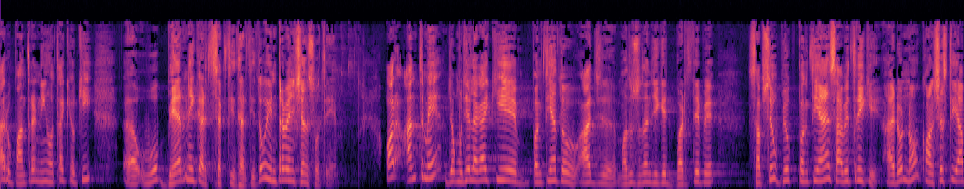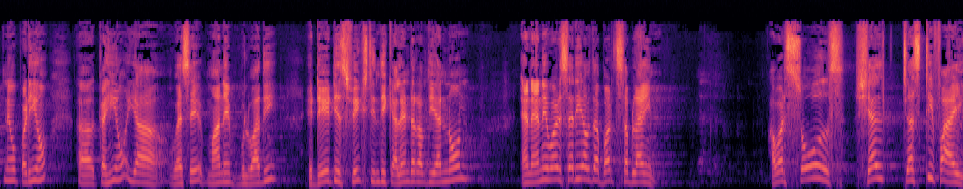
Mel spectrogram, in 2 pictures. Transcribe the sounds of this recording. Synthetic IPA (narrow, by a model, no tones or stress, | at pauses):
aɾʊpãːnt̪ɾənɐɦĩɦoːt̪akjõːki | ʋobeːɾnɐɦĩkɐɾsɐk̚t̪id̪ʱɐɾt̪it̪oʋoɪ̃ɳʈəɾʋɛ̃ːnʃənzɦoːt̪ḛɦɛ̰̃ː | ɔːɾɐ̃nt̪mẽd͡ʒɐbmʊd͡ʒʱelɐɡaikijepɐ̃ŋɡ̚t̪ijãt̪oa̰ːd͡ʒmɐd̪ʱus̬ʊd̪ənd͡ʒiːked͡ʒbɐɽ̤t̪epe | sɐbseʊpjʊɡ̚t̪pɐ̃ŋɡt̪ijãɛ̃saːʋɪt̪ɾikḭa̰ːɪɖõːnʈnoːkɔ̃ːnʃəsliaːpneʋopɐɽ̤iɦõː | kɐɦijõjaʋɛːsemãːnẽbʊlʋaːd̪ĩ | eɖeːʈɪzfɪksʈɪ̃nd̪ikɛlẽɳɖəɾɔʋd̪iɐ̃nːõːn | ɛ̃nɛnɪʋəɾsəɾiɔʋd̪əbɐɾt̪ʰsɐblaːɪ̃m | aʋəɾsoːlzʃɛld͡ʒɐsʈɪfaːɪ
